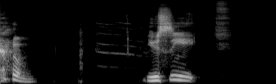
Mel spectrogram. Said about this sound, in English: that's a cat. Yeah, there you go. See, now you'll meow.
